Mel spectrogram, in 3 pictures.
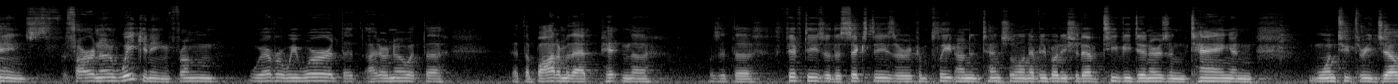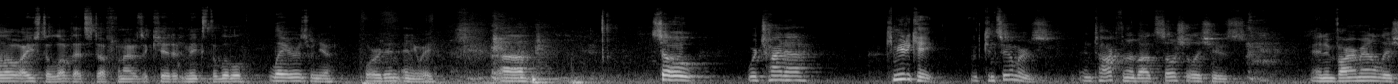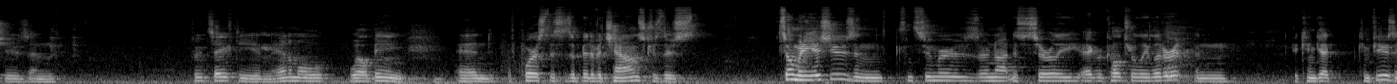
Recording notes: Keynote address from 2016 Farmer-to-Farmer Conference. WERU 89.9 FM Blue Hill, Maine.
